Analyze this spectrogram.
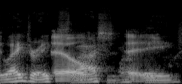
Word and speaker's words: Eli Drake: it you said it you said it right Eli Drake night so this man had Percy Pringle Paul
